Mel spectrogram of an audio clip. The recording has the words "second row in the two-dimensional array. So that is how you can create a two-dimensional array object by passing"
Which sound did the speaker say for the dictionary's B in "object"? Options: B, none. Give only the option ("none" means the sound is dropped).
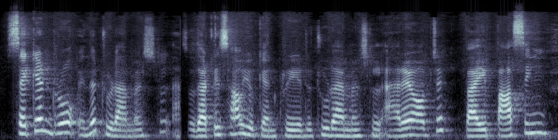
B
